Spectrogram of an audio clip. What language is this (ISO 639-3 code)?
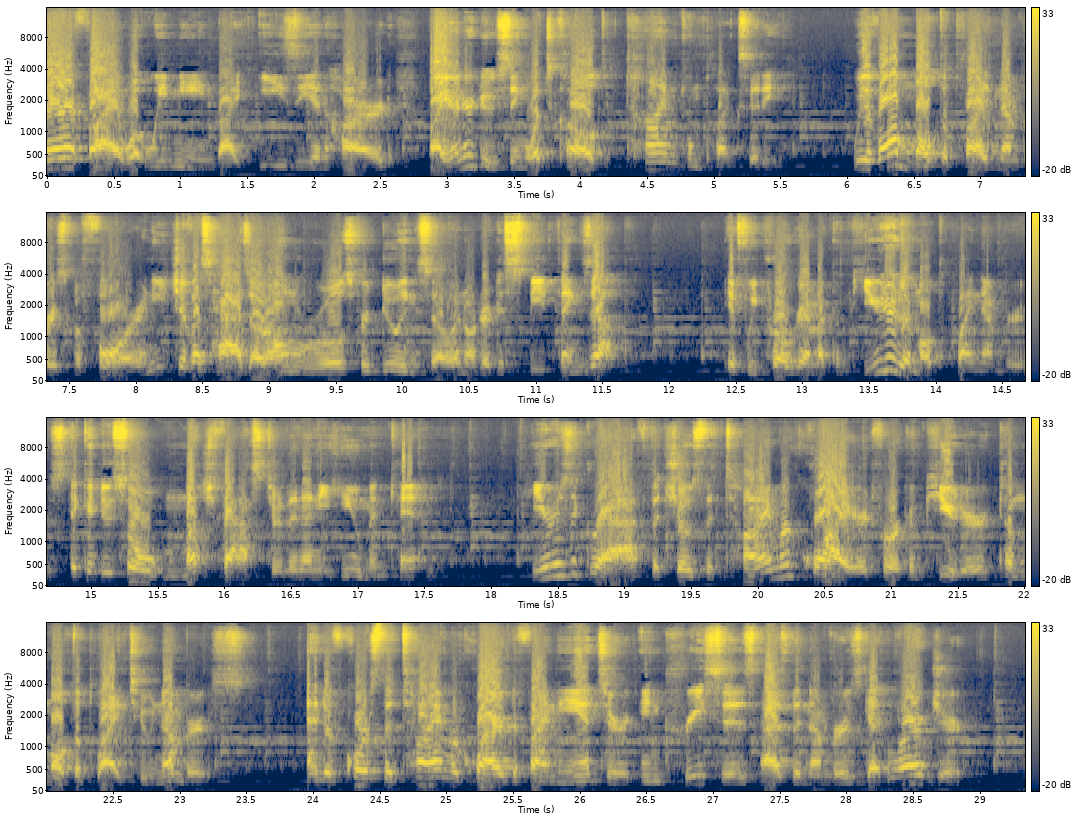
por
